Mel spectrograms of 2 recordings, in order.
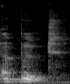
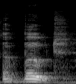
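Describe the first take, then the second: First: The vowel sounds like 'oo'. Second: The vowel sounds like 'oh'. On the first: "she's not saying" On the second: "it's almost like my O"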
